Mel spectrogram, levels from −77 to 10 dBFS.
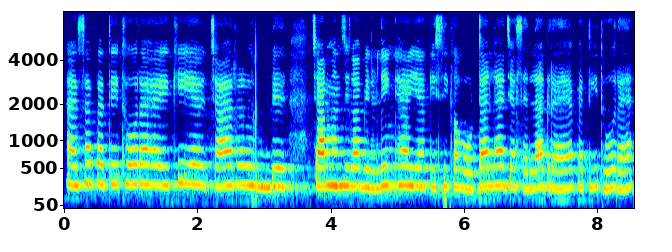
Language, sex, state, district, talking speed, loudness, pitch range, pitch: Hindi, female, Chhattisgarh, Bilaspur, 180 wpm, -18 LUFS, 245-265 Hz, 255 Hz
